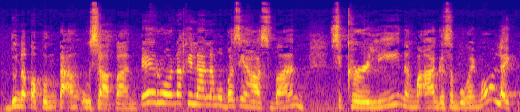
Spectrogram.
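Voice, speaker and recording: A woman's voice: mid-range voice, normal speed, slight background noise. A middle-aged woman interviewing a guest in a playful, teasing manner. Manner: teasing, animated questions.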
